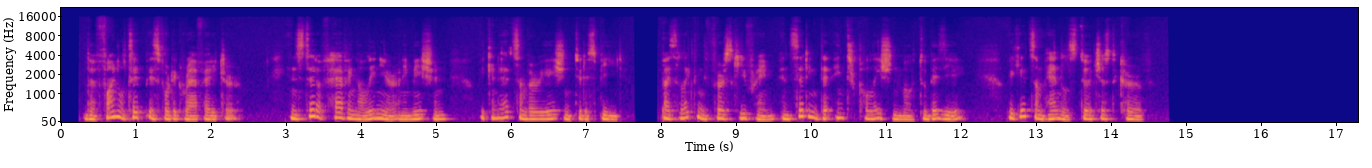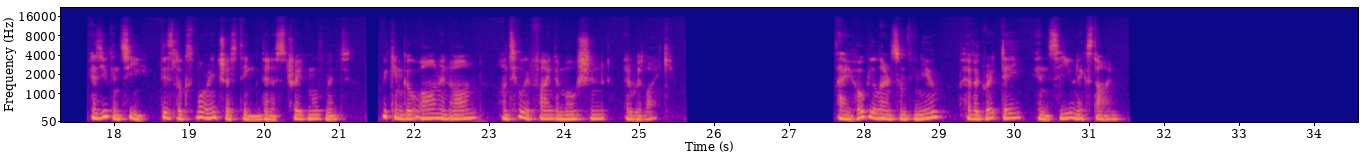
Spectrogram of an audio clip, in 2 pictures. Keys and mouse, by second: 3.3 shift+space, 7.0 Escape, 10.2 t, 12.7 drag, 13.0-13.7 drag, 13.7 g, 15.3-15.6 drag, 15.7 shift+space, 19.0 Escape, 19.4 click, 20.1 click, 20.6 g, 22.2-22.7 drag, 22.8 drag, 23.2 shift+space, 26.6 Escape, 27.3 g.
